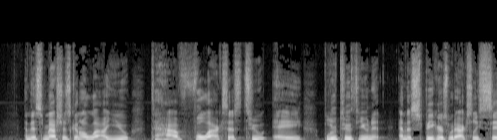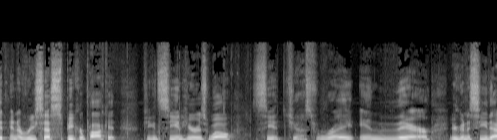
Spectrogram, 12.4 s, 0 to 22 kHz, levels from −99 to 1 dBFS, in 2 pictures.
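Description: No technical fault can be heard anywhere in this audio. Nothing breaks, drops out or changes character at any point along the way.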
